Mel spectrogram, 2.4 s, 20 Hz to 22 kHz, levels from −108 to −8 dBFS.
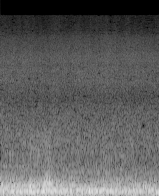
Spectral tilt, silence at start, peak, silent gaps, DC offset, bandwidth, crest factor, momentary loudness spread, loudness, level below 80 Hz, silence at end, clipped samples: -8 dB/octave; 0 s; -14 dBFS; none; under 0.1%; 11 kHz; 14 dB; 5 LU; -28 LUFS; -38 dBFS; 0 s; under 0.1%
